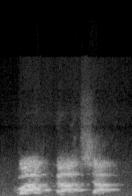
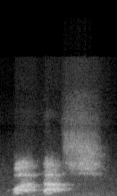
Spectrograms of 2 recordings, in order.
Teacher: By itself, without the connector, it's qua, da, sha. As soon as you put on the connector together, just get the soft SH sound as in cash.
